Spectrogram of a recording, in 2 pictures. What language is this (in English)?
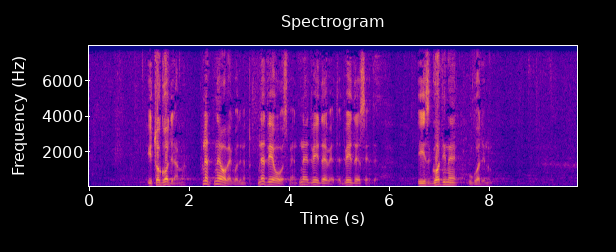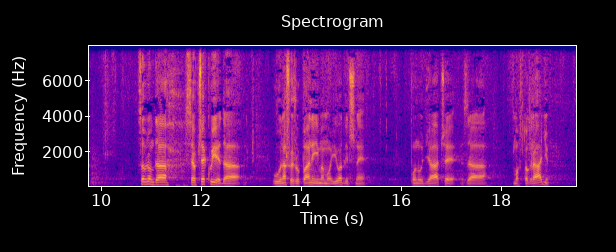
Croatian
